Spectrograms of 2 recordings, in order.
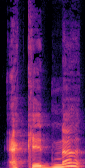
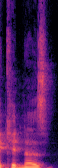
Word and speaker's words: echidna: Echidna. I think that's how you pronounce it. It's E-C-H-I-D-N-A.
